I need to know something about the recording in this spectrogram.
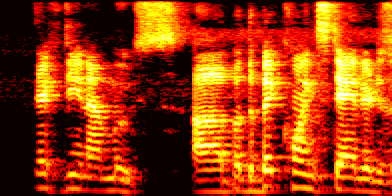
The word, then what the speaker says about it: Saifedean Ammous: This is how he says his name. Saifedean Ammous. Saifedean Ammous.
